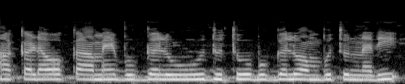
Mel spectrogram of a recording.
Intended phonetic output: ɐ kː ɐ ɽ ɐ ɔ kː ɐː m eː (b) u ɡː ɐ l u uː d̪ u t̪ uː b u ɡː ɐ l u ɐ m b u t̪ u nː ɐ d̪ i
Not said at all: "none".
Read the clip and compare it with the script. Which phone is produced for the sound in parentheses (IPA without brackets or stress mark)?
b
